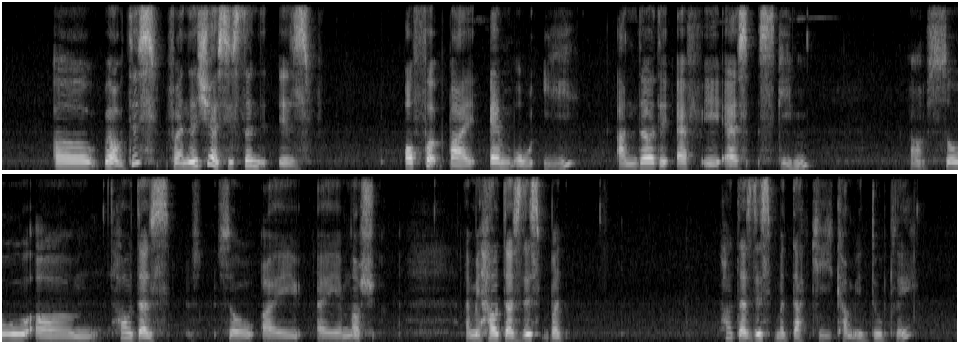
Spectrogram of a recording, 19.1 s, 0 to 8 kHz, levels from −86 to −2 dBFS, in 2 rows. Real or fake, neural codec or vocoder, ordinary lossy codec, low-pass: real; none; none; none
